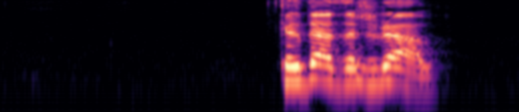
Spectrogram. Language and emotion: Russian, angry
